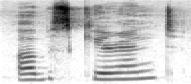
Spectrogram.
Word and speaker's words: obscurant: Romesia, your word is obscurant. May I have the definition, please? One who covers or hides from view, one who conceals. Can you repeat the word, please? Obscurant. Obscurant.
